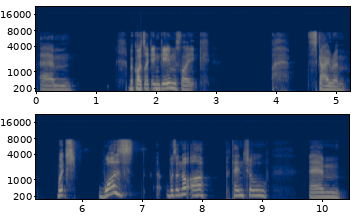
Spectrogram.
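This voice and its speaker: A man's voice: high-pitched, drawn-out words, a bit bright. A man co-hosting a podcast, chatting casually about video games in a meandering, hesitant way. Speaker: podcast co-host. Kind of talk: casual video game discussion. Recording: slightly dull, lo-fi, music behind. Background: background music.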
